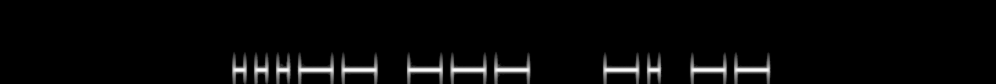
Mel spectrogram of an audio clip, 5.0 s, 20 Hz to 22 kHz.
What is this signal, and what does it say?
Morse code, heard as a keyed tone, about 22 wpm, 700 Hz. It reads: 3O NM
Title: Winter Field Day Exchanges Encore 22wpm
